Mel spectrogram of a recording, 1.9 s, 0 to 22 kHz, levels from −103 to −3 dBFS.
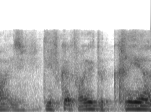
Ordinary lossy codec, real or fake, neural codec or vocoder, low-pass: none; fake; codec, 24 kHz, 3 kbps, HILCodec; 7.2 kHz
